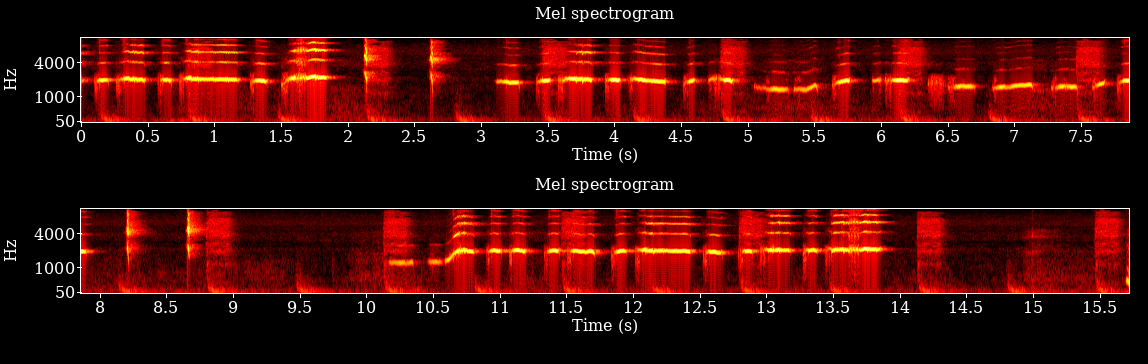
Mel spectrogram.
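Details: Pet cockatiel, angry at something stuck around its head and repeatedly throwing it off, whistles steadily on one clear pitch with brief dips lower, over rapid soft tapping.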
